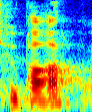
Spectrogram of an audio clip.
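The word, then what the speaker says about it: hupa (ὑπό): So then pronunciation, you're real close, but it's hupa, okay.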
